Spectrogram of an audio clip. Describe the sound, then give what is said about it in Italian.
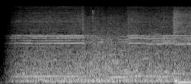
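Taxi engine running: a steady, even motor hum with faint tonal whine, holding at constant loudness throughout. “Sto parlando ovviamente del taxi, la linfa vitale della gente in movimento in tutte le città del mondo.”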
